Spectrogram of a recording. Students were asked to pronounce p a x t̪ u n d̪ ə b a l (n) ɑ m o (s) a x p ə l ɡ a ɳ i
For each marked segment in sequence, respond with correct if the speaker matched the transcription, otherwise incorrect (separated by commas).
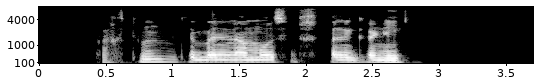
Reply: correct, correct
